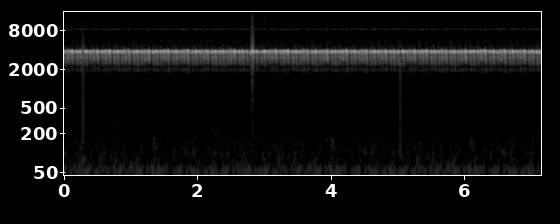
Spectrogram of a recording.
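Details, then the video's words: Uninterrupted 'ngebren' song from a bar-winged prinia, used as a master for training caged birds: a piercing, even trill of rapid pulses at one steady pitch, plus a couple of faint clicks. "Suara burung ciblek ngebren untuk masteran"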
